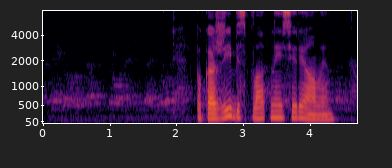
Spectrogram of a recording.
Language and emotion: Russian, neutral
